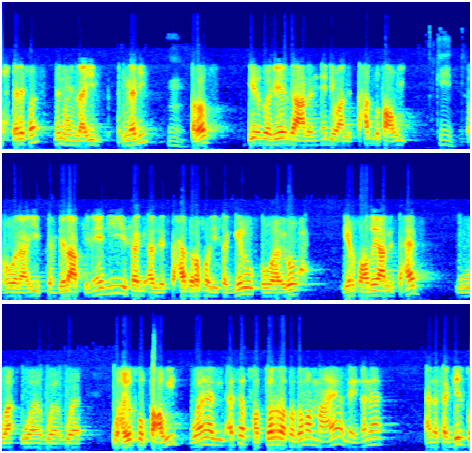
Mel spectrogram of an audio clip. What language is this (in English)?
Arabic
